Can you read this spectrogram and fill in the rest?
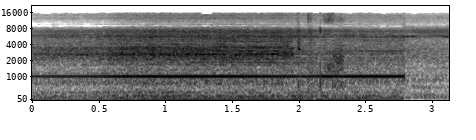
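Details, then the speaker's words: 1994–1997 Chevrolet S10 engine running: loud airy hiss with thin steady whistle when brake pedal is pressed, RPMs rise slightly; brake booster gone bad, common after 200k. Brake booster vacuum leak. "you can hear it and then you know when you actually hit that pedal you hear a really loud vacuum leak and RPMs fly up a little bit"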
